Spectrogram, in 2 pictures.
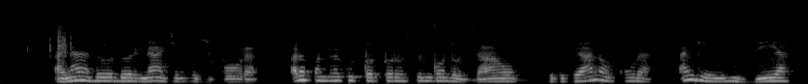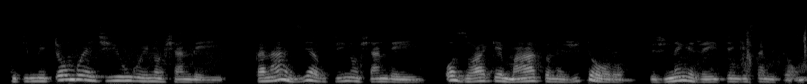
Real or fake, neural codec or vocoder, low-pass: real; none; 7.2 kHz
